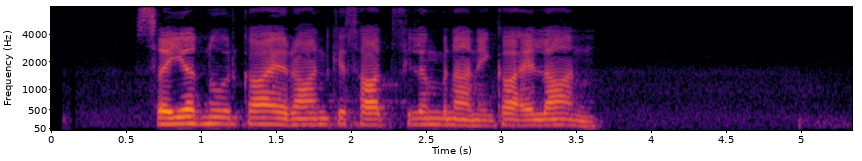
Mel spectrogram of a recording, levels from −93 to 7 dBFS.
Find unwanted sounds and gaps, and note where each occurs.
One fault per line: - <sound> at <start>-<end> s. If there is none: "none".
none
